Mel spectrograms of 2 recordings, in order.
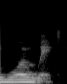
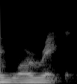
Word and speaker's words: Warwick: And most Americans call me Warwick. Yeah, Warwick. That's the way they say it. It's just that in English, you just say Warwick.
